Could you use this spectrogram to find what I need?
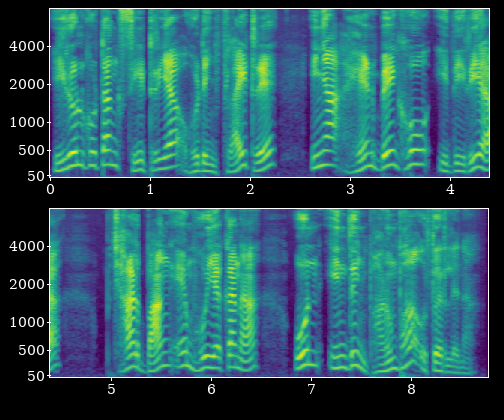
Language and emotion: Santali, surprised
